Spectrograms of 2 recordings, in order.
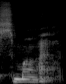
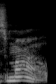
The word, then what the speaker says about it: Smael: It's actually spelled differently. It's Smael, but we pronounce they say it Smile. Interesting. It's Smile, like Smile, Smile.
